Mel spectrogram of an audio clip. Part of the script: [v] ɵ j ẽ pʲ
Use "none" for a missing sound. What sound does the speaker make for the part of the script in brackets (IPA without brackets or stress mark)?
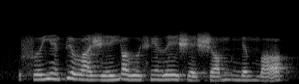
f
